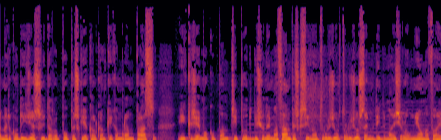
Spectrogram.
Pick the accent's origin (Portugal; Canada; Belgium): Portugal; moved away as an adult; also born or lived in Spain; now in Orléans, France; j'étais au Portugal et dans ma jeunesse, j'étais en Espagne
